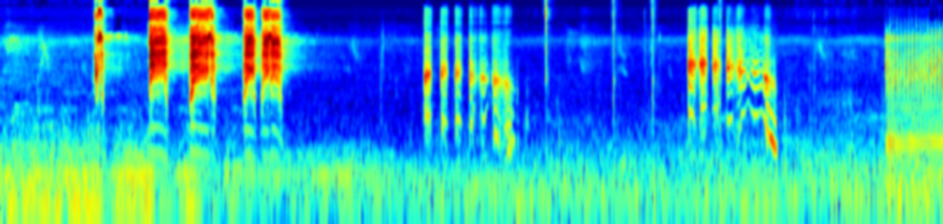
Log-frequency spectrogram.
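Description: A black francolin gives loud, harsh, grating notes in a quick stuttering phrase, then a softer, raspier series. A brief burst of noise ends it.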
